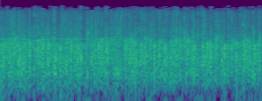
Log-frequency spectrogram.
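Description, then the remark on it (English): An audience claps steadily for the comics waiting backstage, a dense wash of many hands with no distinct individual claps standing out, holding at a fairly loud, even level throughout with no talking over it. “You can clap for them.”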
